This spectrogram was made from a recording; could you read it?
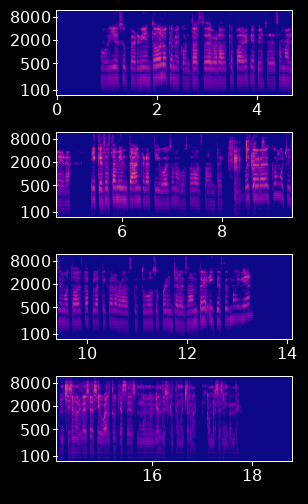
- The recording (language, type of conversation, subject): Spanish, podcast, ¿Cómo recuperas la confianza después de fallar?
- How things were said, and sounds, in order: chuckle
